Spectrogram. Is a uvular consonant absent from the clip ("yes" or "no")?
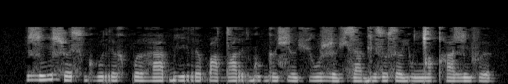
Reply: no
